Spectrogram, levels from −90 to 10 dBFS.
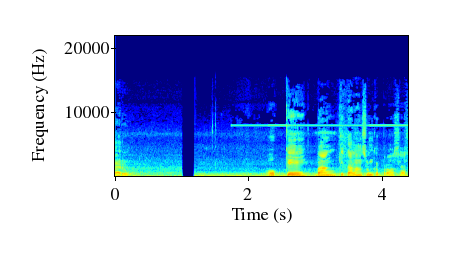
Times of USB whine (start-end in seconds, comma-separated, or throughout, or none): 1.74-4.40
